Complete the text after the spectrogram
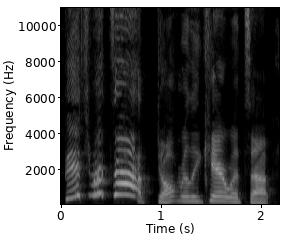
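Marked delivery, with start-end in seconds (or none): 0.1-0.9 high, loud mock greeting. To an old friend on the phone, a loud brash greeting. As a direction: shout it out brashly. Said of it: "I'm like".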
